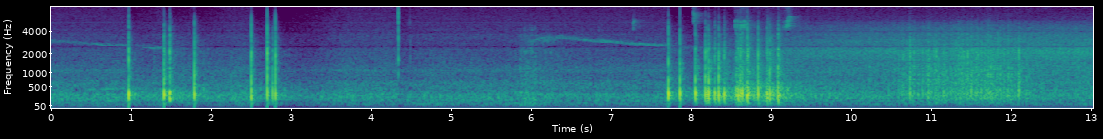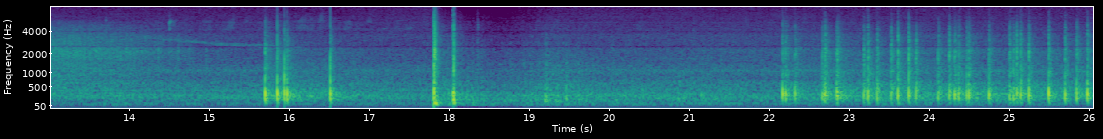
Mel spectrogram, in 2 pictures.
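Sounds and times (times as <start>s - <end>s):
falling firework whistle: 0.0s - 2.9s, 5.8s - 20.3s
fireworks bangs: 0.0s - 3.1s, 5.8s - 26.0s
fireworks hiss: 0.0s - 4.3s, 5.1s - 26.0s.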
